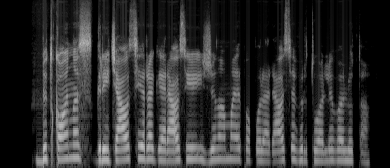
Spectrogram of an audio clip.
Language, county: Lithuanian, Vilnius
